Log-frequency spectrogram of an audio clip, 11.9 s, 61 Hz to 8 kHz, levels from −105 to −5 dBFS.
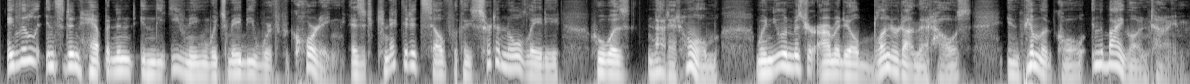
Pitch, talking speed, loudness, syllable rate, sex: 120 Hz, 205 wpm, -19 LUFS, 6.3 syllables/s, male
